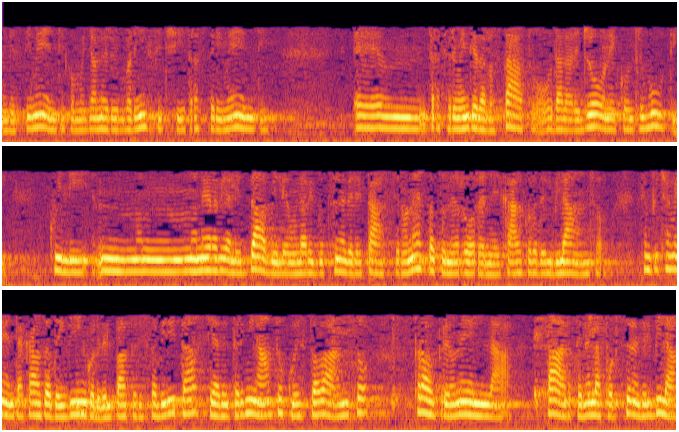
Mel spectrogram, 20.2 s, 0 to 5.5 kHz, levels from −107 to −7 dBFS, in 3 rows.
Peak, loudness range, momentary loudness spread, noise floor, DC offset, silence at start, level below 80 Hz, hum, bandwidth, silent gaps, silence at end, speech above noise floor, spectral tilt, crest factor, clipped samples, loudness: 0 dBFS; 4 LU; 9 LU; -39 dBFS; 0.5%; 0 s; -52 dBFS; none; 3.6 kHz; none; 0 s; 22 dB; -12 dB/octave; 16 dB; under 0.1%; -17 LUFS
